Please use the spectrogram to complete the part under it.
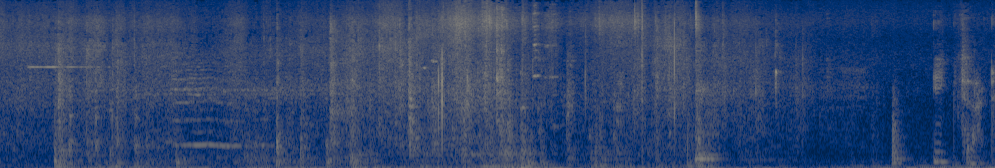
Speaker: You can hear the brake clunk. Stops very harshly, this one.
